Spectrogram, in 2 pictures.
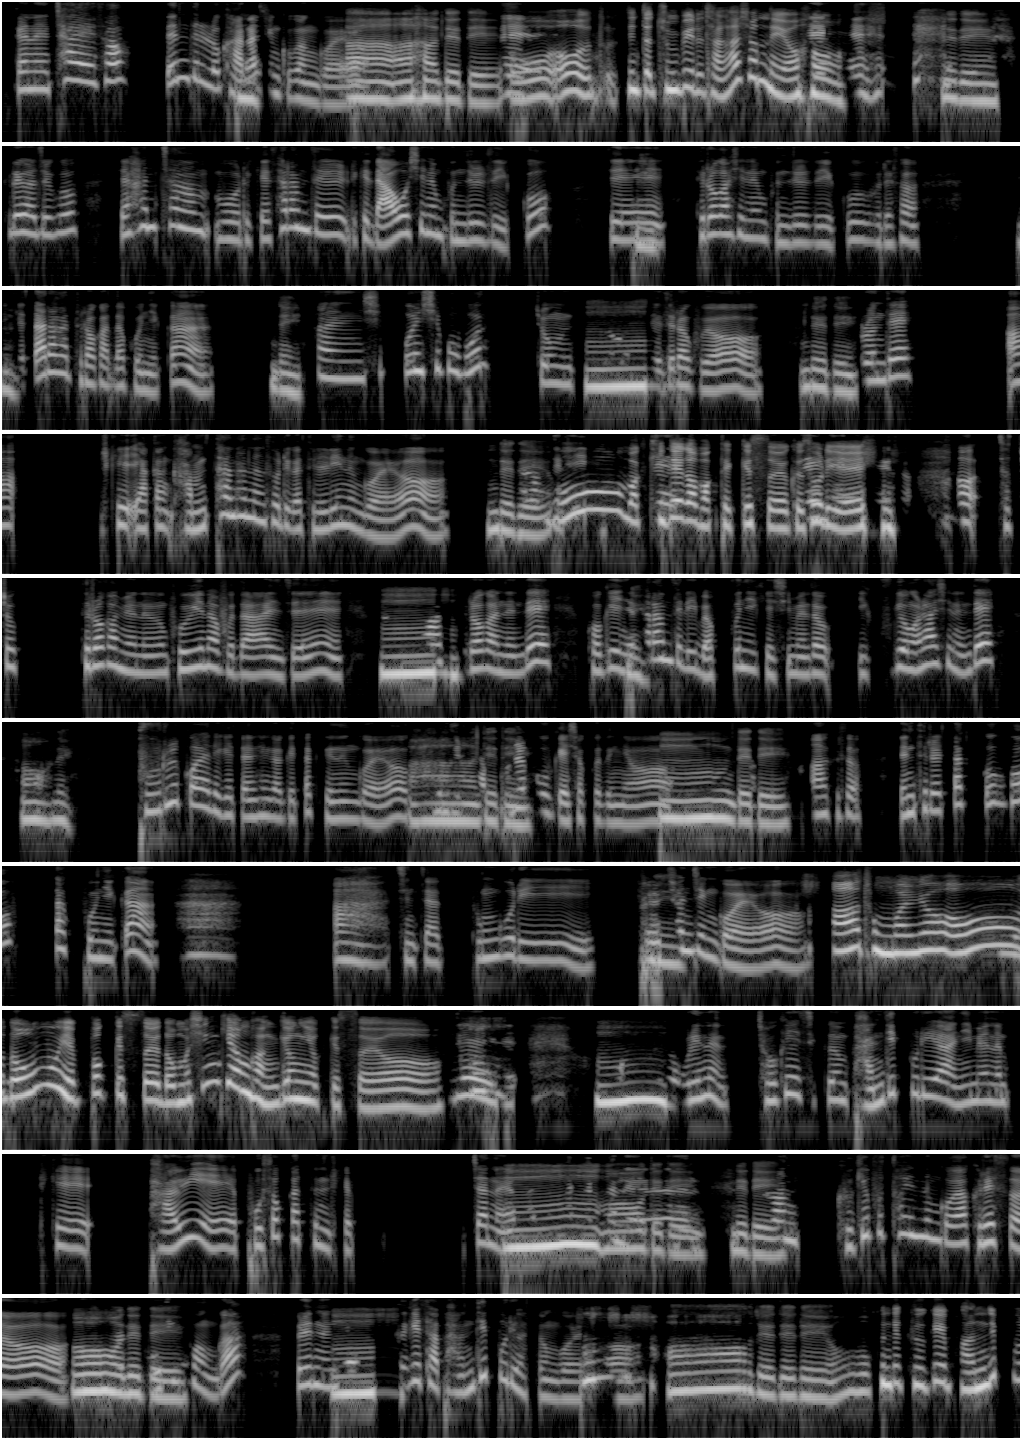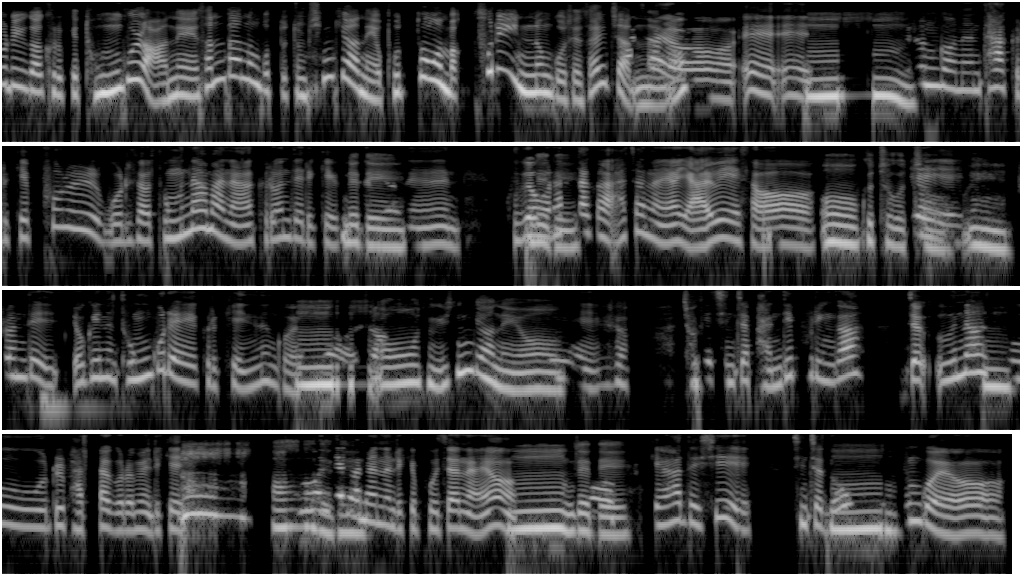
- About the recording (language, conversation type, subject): Korean, podcast, 여행 중에 우연히 발견한 숨은 장소에 대해 이야기해 주실 수 있나요?
- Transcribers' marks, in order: laughing while speaking: "아"; unintelligible speech; laughing while speaking: "예예"; laugh; other background noise; distorted speech; laugh; gasp; gasp; gasp; tapping; gasp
